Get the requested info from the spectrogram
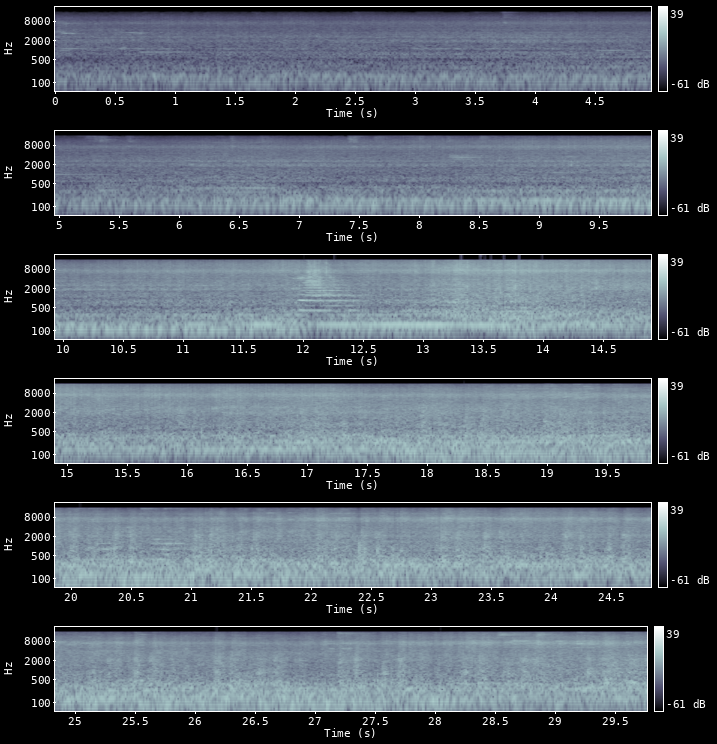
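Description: Container freight train approaching and passing close by: the locomotive's hum grows steadily louder, a short horn blast sounds about twelve seconds in as it draws level, then the container wagons roll past with a steady rumble and clickety-clack.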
